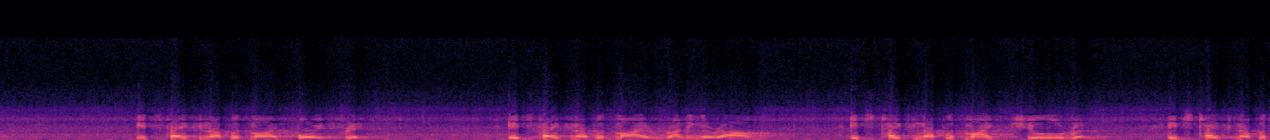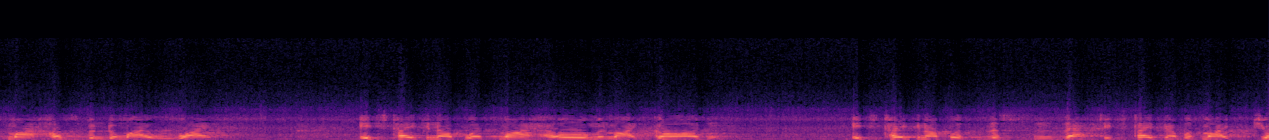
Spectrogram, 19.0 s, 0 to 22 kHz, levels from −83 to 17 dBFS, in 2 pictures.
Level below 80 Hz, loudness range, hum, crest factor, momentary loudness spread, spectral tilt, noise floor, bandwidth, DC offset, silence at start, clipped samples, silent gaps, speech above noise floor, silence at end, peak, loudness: -64 dBFS; 3 LU; none; 16 dB; 20 LU; -6 dB/octave; -38 dBFS; 8.2 kHz; under 0.1%; 0 s; under 0.1%; none; 21 dB; 0 s; -2 dBFS; -18 LUFS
